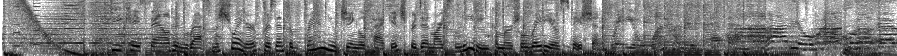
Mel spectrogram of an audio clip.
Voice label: Imaging

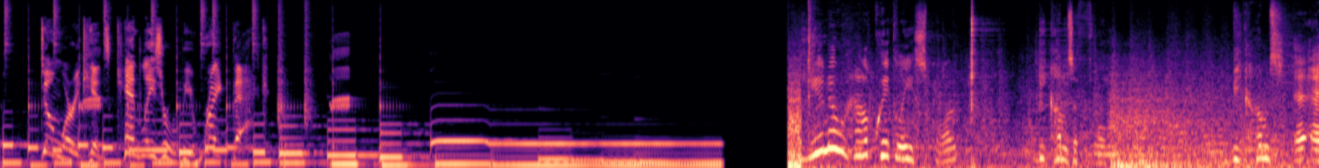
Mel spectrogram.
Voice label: Character

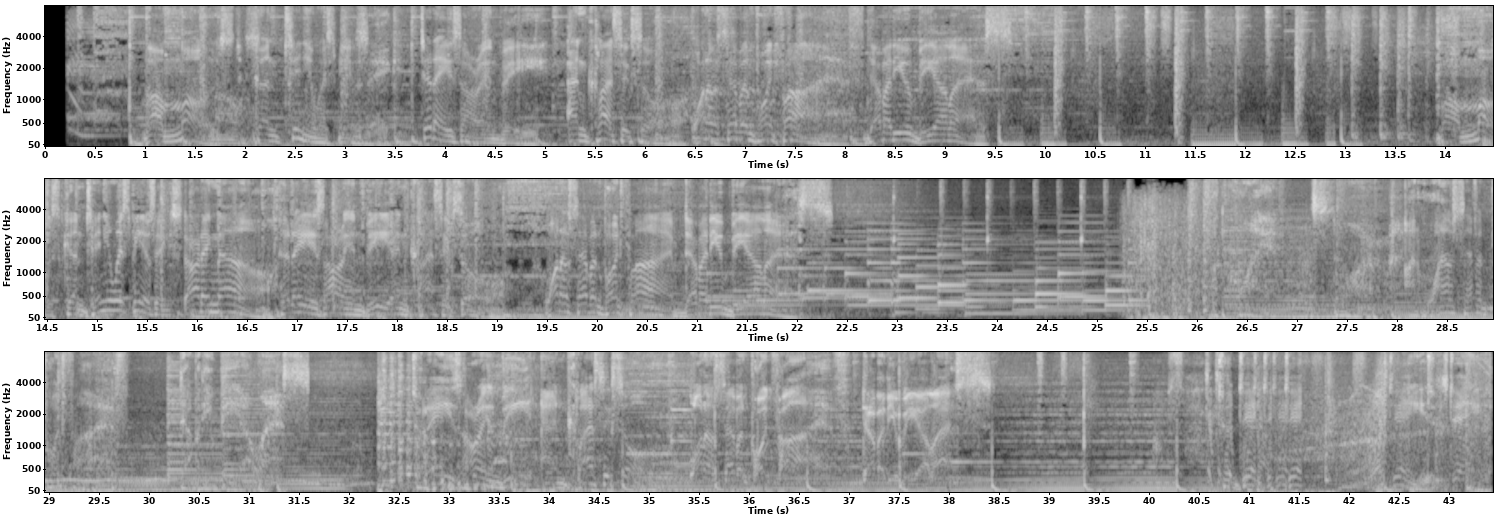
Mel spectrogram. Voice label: urban ac

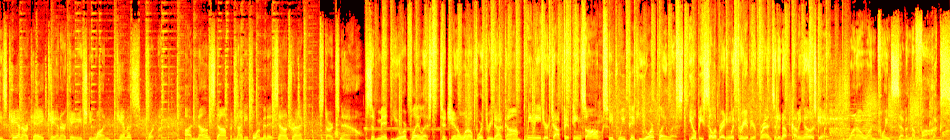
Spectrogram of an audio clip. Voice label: Voice ROCK ALT

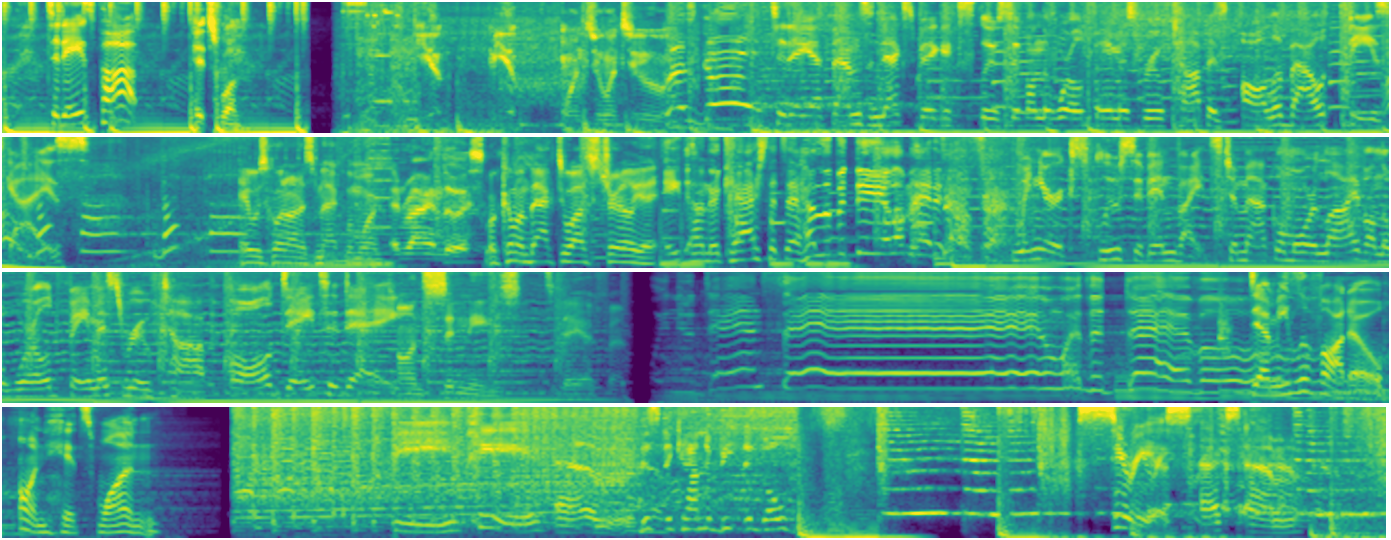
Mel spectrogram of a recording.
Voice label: Radio Imaging

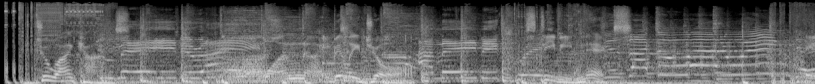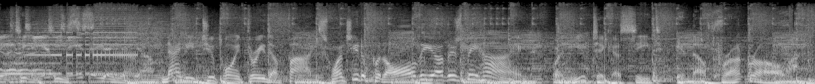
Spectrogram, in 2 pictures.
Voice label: Radio Imaging Voice Over Classic Rock Hits

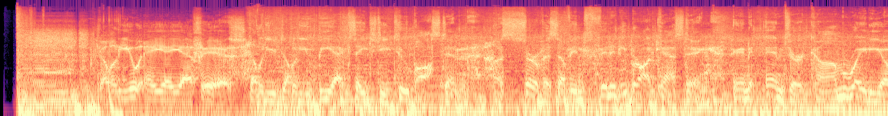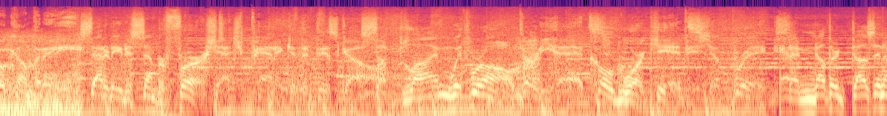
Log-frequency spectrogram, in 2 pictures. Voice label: imaging mashup

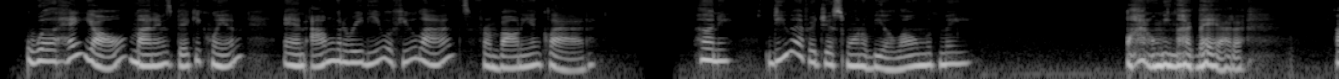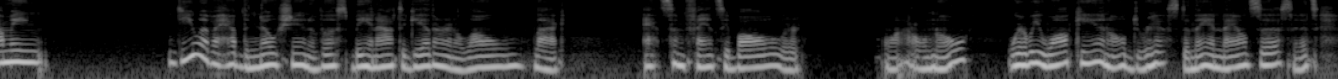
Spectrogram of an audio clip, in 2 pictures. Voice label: Texan VO

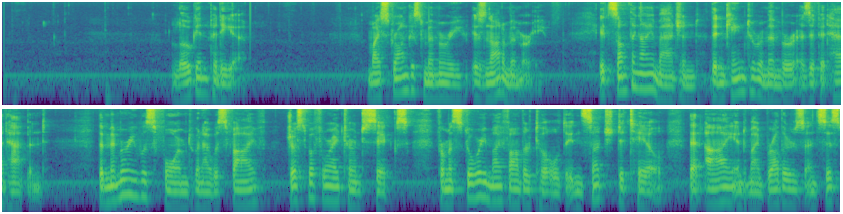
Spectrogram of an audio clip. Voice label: Audiobook

